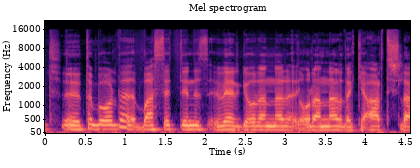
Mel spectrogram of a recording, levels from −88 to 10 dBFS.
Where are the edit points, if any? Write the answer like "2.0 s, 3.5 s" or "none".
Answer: 3.1 s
